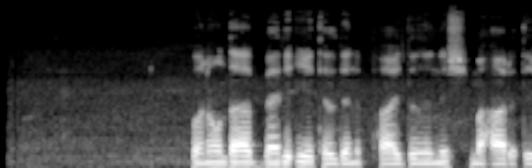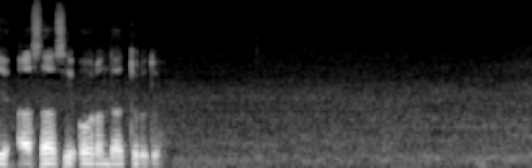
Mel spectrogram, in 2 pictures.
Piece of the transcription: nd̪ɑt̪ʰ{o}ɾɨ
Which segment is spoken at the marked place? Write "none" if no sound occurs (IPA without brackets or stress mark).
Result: u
